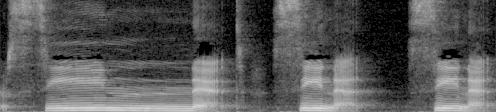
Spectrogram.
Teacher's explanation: I use that N sound to connect the two words together.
